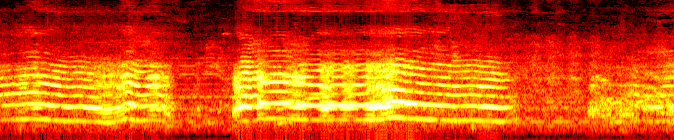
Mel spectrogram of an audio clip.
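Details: Pet dog singing, giving two long drawn-out howls with rich harmonics and a wobbling, quavering pitch, separated by a short pause, followed by a softer trailing note.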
